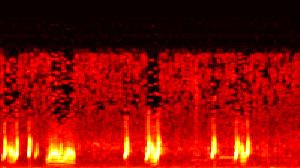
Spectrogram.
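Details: Common quail (Coturnix coturnix), call.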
